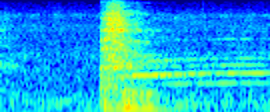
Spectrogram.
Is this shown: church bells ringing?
no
